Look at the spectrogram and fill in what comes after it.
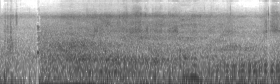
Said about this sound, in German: Und wir laufen jetzt auf der anderen Seite vom Fluss, der ganz schön viel Wasser führt.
